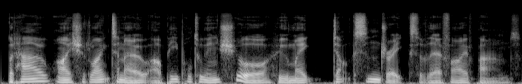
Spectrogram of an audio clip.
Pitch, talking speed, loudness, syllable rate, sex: 100 Hz, 230 wpm, -17 LUFS, 5.2 syllables/s, male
